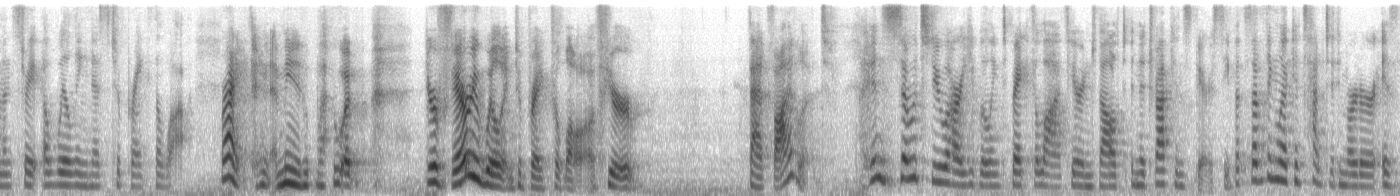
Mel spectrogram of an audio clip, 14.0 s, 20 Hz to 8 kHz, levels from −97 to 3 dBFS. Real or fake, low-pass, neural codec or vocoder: fake; 7.2 kHz; codec, 16 kHz in and 24 kHz out, 0.8 kbps, FocalCodec, streaming, 65536 codes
